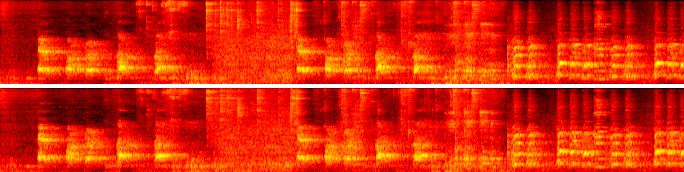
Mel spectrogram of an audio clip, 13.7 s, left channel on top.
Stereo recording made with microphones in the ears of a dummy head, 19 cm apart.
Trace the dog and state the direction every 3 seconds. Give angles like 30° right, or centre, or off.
20° right, 10° right, 30° left, centre, 20° right.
